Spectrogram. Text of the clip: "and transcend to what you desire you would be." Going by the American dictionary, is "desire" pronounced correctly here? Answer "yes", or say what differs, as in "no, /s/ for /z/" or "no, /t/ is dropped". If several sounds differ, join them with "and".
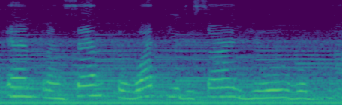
no, /s/ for /z/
